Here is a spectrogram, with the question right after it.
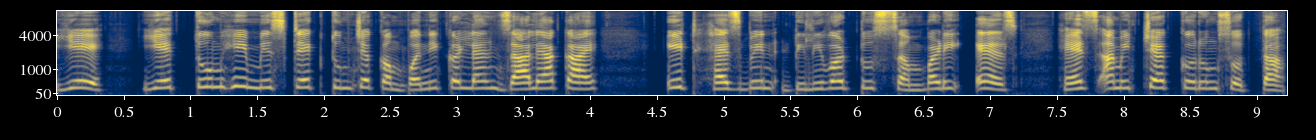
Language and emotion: Goan Konkani, neutral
